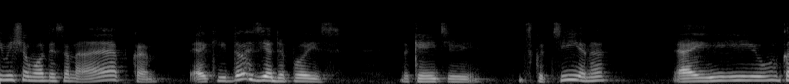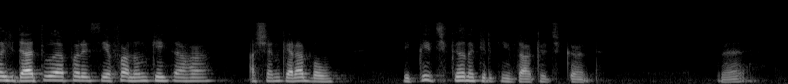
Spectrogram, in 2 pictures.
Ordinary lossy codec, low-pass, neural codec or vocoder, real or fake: none; 7.2 kHz; codec, 16 kHz, 1.1 kbps, Voila-Tokenizer; fake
